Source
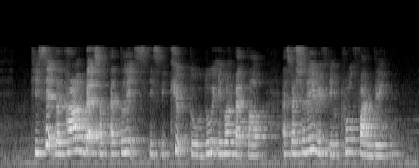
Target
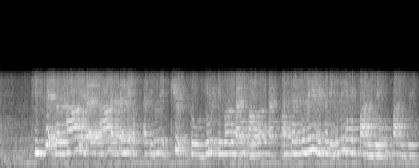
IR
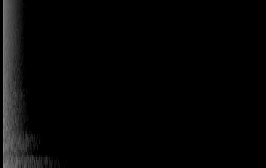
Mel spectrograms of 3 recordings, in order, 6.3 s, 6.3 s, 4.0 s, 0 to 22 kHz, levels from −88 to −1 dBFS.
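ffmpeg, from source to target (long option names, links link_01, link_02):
-filter_complex "[0:a]asettb=1/sr,asplit=3[link_01][link_02][link_03];[link_01]atrim=end=5.194[link_04];[link_02]atrim=start=5.19:end=5.9,asetpts=PTS-STARTPTS,afade=type=in:duration=0.004:curve=qsin,afade=type=out:start_time=0.706:duration=0.004:curve=qsin,lowpass=2100[link_05];[link_03]atrim=start=5.896[link_06];[link_04][link_05]acrossfade=duration=0.004:curve1=hsin:curve2=qsin[link_07];[link_07][link_06]acrossfade=duration=0.004:curve1=qsin:curve2=hsin,bandreject=frequency=60:width_type=h:width=6,bandreject=frequency=120:width_type=h:width=6,bandreject=frequency=180:width_type=h:width=6,bandreject=frequency=240:width_type=h:width=6,bandreject=frequency=300:width_type=h:width=6,bandreject=frequency=360:width_type=h:width=6,bandreject=frequency=420:width_type=h:width=6,aecho=1:1:494:0.398,acrossover=split=130[link_08][link_09];[link_09]acompressor=mode=upward:threshold=-35dB:ratio=2.5[link_10];[link_08][link_10]amix=inputs=2:normalize=0,asplit=3[link_11][link_12][link_13];[link_11]afade=type=out:start_time=1.22:duration=0.02[link_14];[link_12]asubboost=boost=9:cutoff=50,afade=type=in:start_time=1.22:duration=0.02,afade=type=out:start_time=2.03:duration=0.02[link_15];[link_13]afade=type=in:start_time=2.03:duration=0.02[link_16];[link_14][link_15][link_16]amix=inputs=3:normalize=0,asplit=3[link_17][link_18][link_19];[link_17]afade=type=out:start_time=2.89:duration=0.02[link_20];[link_18]acompressor=threshold=-23dB:ratio=20,afade=type=in:start_time=2.89:duration=0.02,afade=type=out:start_time=3.45:duration=0.02[link_21];[link_19]afade=type=in:start_time=3.45:duration=0.02[link_22];[link_20][link_21][link_22]amix=inputs=3:normalize=0,alimiter=level_in=16dB:limit=-1dB:release=50:level=0:latency=1,volume=-3.5dB" -ar 8000 -c:a adpcm_g726 -b:a 16k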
